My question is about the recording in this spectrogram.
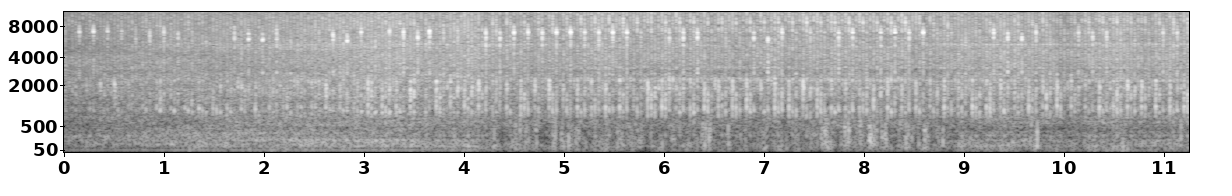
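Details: Jeep with VM Motori 2.5 TD diesel idling: busy, fairly regular knocking tick over the diesel clatter, about three or four a second; engine knock, source unclear.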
